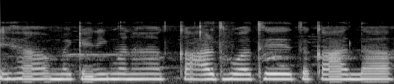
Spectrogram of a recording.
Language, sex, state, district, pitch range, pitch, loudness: Chhattisgarhi, female, Chhattisgarh, Jashpur, 240-245 Hz, 245 Hz, -13 LUFS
